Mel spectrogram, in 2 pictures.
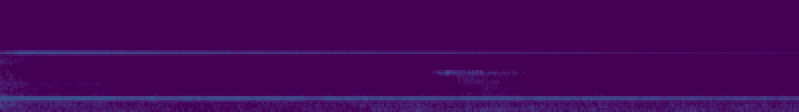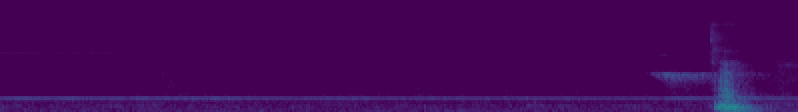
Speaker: So because he can still hear the tuning fork in the front of his ear, that indicates that air conduction is greater than bone conduction, which is a normal finding.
